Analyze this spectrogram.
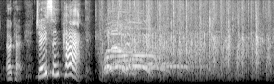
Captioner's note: audience applauding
